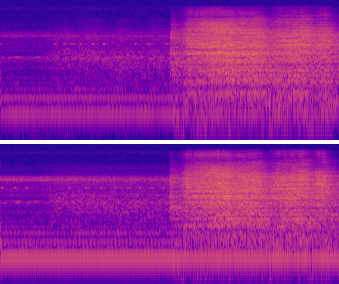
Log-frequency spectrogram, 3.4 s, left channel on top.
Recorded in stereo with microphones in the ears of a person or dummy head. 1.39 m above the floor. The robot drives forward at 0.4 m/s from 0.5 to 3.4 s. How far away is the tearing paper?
About 1.3 m.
